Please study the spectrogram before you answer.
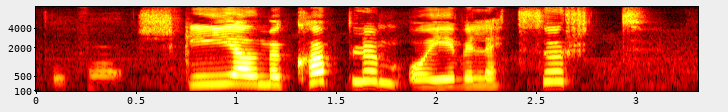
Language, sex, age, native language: Icelandic, female, 30-39, Icelandic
